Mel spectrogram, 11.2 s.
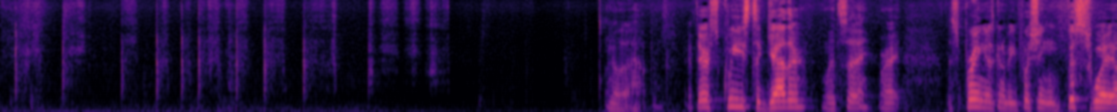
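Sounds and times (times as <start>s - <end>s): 
marker drawing arrows on a board: 0.0s - 4.5s
speech: 6.1s - 11.1s.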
